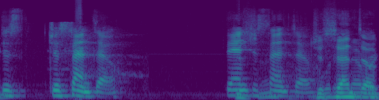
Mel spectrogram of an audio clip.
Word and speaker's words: San Jacinto: Is it Joaquino? How do you say... – San Jacinto College in Pasadena, Texas.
